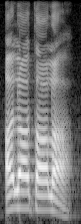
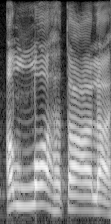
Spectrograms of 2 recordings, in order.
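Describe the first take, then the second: First: The doubled consonant is said lightly and loosely. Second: The doubled consonant is held strongly and forcefully. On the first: The speaker calls it wrong. "अल्लाह ताला नहीं है" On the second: The speaker calls it right. "ये अल्लाह ताला है"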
